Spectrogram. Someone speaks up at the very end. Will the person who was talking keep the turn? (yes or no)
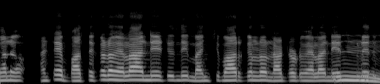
no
